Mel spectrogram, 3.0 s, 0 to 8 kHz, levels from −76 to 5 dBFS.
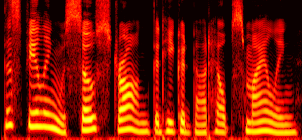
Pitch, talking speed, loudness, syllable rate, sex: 210 Hz, 220 wpm, -18 LUFS, 4.4 syllables/s, female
